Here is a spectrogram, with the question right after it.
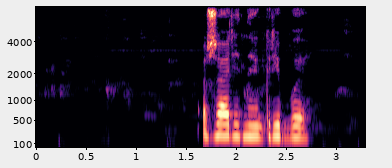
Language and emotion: Russian, neutral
